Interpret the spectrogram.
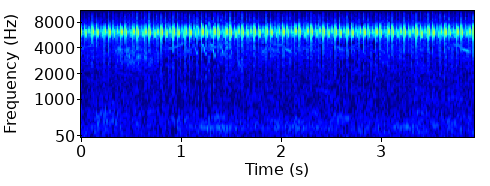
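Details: Grasshopper warbler (Locustella naevia) giving its steady mechanical reel, a rapid high ticking trill like a cricket that runs unbroken and level throughout.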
